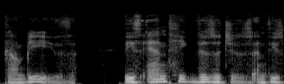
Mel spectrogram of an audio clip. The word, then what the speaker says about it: Cambis: There were in Madame de T.'s salon some very noble ladies named Mathin, Noé, Lévis, Levis, which was pronounced Lévis, Cambise, Cambis, pronounced Cambise.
